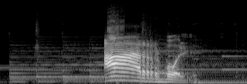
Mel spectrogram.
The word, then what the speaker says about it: árbol: Árbol. You see that accent mark on top of the A? That'll be árbol. It's not on the O, it's on the A. So it's not árbol, it's árbol.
